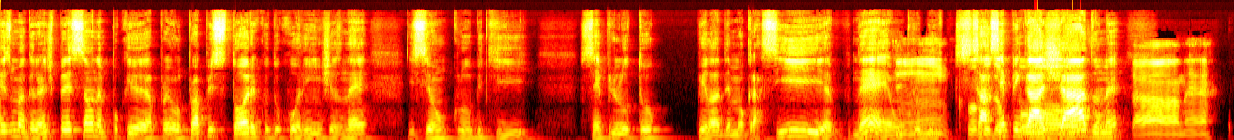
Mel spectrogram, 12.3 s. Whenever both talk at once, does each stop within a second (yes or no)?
no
